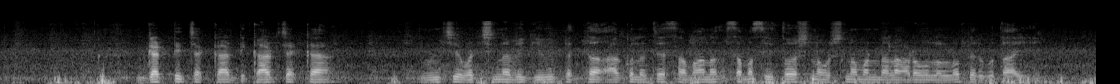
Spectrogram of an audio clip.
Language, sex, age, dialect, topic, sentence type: Telugu, male, 41-45, Telangana, agriculture, statement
